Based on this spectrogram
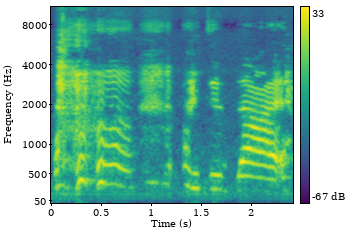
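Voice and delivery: laughing. Real, not acted. Proud laughing replay of own move.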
